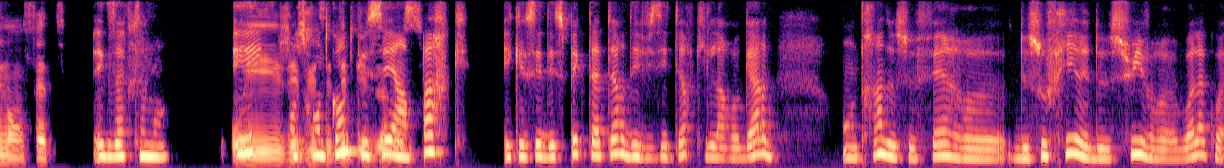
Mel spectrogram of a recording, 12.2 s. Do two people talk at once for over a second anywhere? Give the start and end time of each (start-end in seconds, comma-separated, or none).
2.3-4.2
